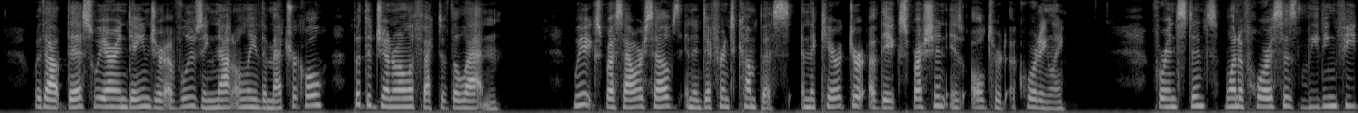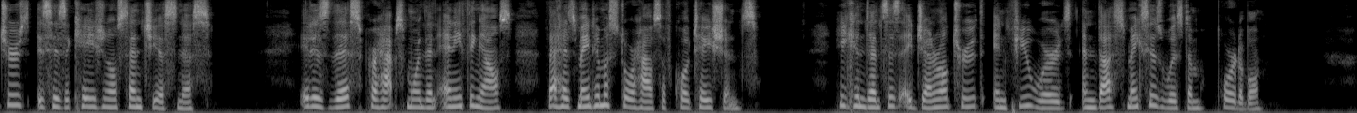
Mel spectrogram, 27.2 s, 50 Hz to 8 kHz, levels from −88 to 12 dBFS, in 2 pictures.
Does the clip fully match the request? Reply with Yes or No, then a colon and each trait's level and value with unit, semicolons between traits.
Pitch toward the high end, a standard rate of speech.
Yes: high, 215 Hz; average, 170 wpm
